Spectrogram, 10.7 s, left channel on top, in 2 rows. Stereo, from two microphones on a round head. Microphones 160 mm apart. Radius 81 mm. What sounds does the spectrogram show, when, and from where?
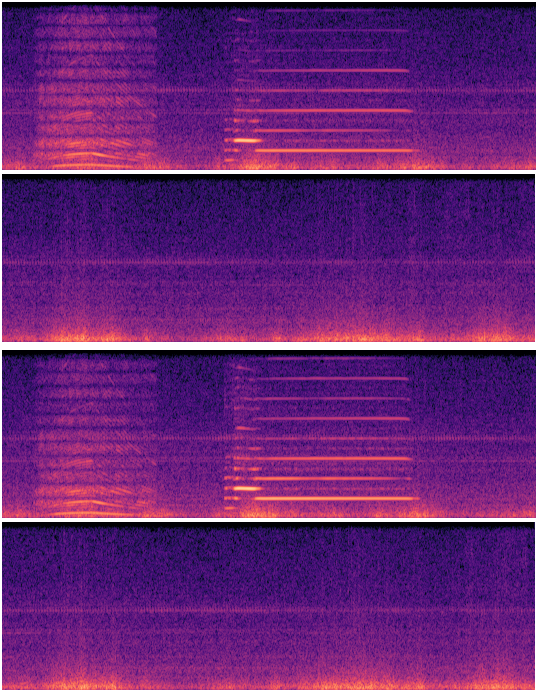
0.3 s a blender: 20° left (ahead or behind)
2.2 s a flute: 20° right (ahead or behind)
